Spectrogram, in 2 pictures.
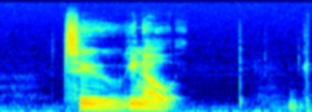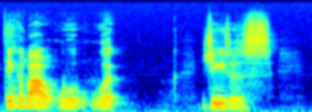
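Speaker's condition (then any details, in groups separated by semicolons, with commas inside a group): Stuttering; only stutterer on either mother's or father's side of family; still stutters; stutters when talking, speech problem audible, cannot be hidden when speaking; repeated sounds, prolonged sounds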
